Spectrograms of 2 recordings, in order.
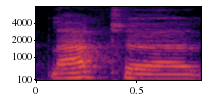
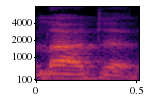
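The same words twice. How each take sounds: First: "ladder" with a hard t, as latter; hardened consonant. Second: Said in the usual way. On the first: Acted. Testing latter against ladder, "ladder" with hard t. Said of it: "Give each consonant its due". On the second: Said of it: "Ladder and latter".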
